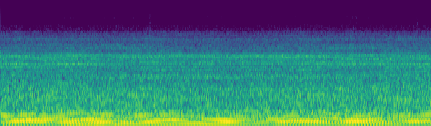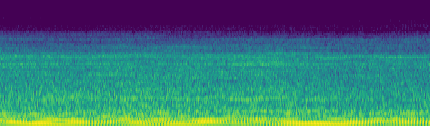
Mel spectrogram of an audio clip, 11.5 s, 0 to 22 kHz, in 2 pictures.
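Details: 2014 Ariens (Husqvarna) 42-inch-cut riding mower, revived from scrapyard parts machine, cutting grass under load: steady single-cylinder drone holding speed with only slight dips; engine healthy, only needs a couple of small things.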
